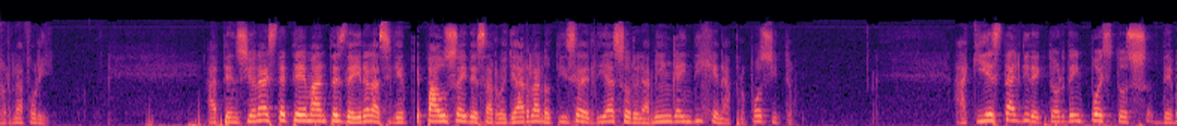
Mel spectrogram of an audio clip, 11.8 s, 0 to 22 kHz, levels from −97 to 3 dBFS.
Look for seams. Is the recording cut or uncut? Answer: uncut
